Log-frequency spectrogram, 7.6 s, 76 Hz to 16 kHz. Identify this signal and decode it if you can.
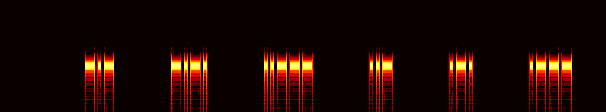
Morse code, heard as a keyed tone, about 32 wpm, spaced as for 10 wpm, 700 Hz. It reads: KC2URJ
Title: USA Call Signs - 6x Character Spacing - 30wpm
